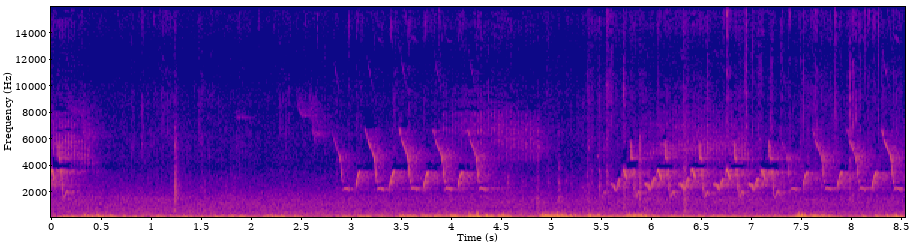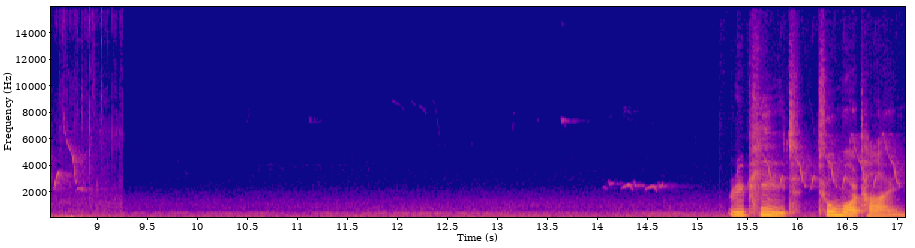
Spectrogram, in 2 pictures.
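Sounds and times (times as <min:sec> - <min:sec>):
small bird chirping: 0:00.0 - 0:00.5, 0:01.8 - 0:09.3
wind rumbling on microphone: 0:00.0 - 0:09.3.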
